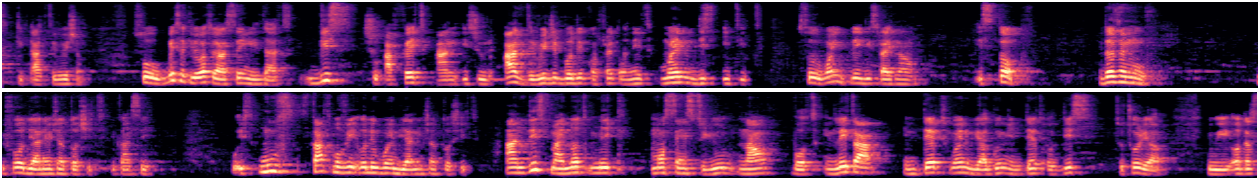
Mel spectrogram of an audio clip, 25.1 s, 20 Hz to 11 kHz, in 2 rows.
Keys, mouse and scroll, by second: 7.1-9.6 drag, 9.6-11.0 middle drag, 11.0 Right, 11.3 Right, 11.5 Right, 11.7-12.2 Right, 12.3 Right, 12.5 Right, 15.3 Left, 15.5 Left, 15.7 Left, 15.8 Left, 16.4 Right, 16.6 Right, 16.8 Right, 17.1 Right, 17.3 Right, 17.5-18.2 Right, 18.4 Right, 19.1-20.2 Left, 21.1-24.1 middle drag.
